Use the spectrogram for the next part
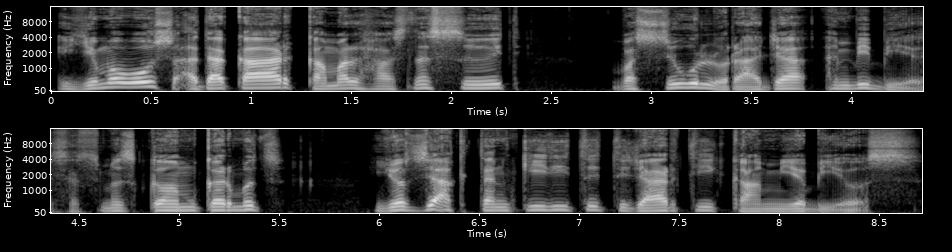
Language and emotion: Kashmiri, neutral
